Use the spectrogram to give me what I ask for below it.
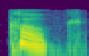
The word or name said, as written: coky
